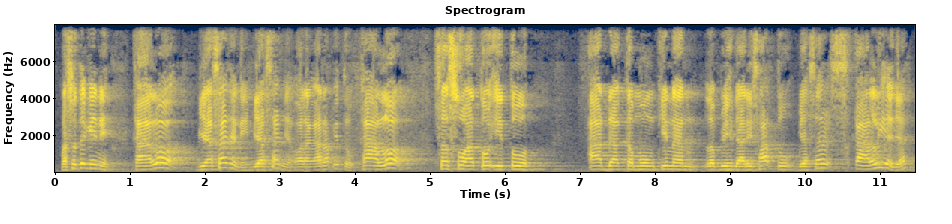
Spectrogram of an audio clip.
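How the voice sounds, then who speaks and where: A man's voice: high-pitched, a little slow, darkish tone, big-room sound. A man teaching an Arabic grammar lesson in a casual style, explaining step by step and asking his students rhetorical questions. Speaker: Islamic teacher.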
